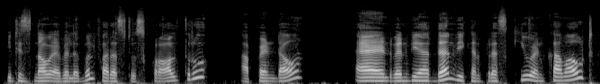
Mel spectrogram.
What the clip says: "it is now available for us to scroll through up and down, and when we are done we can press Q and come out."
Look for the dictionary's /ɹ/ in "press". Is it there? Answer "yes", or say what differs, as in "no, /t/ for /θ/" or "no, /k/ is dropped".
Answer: yes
